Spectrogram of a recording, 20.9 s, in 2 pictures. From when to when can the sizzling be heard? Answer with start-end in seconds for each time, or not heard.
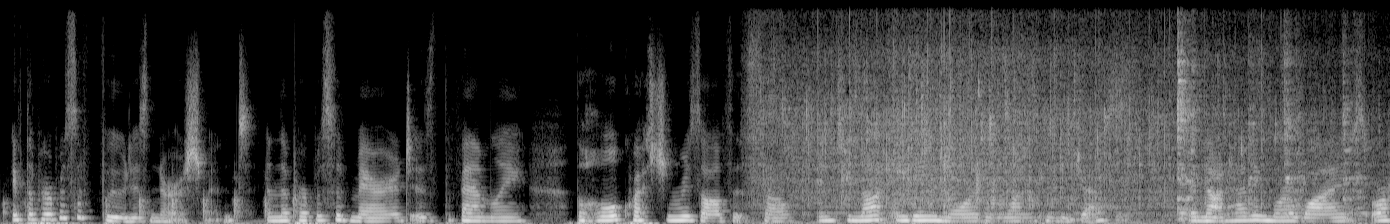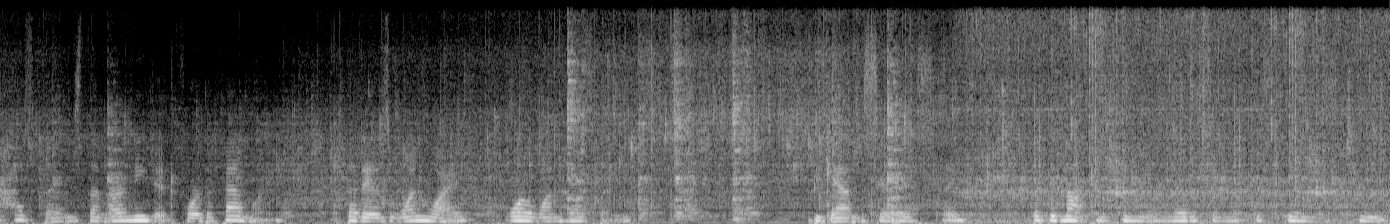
5.5-20.8.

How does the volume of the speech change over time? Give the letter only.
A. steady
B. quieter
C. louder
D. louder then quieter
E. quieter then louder
A.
